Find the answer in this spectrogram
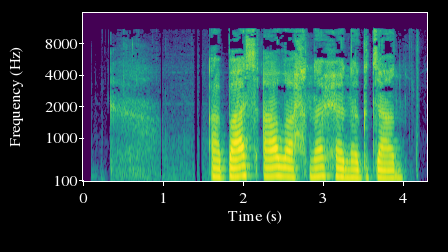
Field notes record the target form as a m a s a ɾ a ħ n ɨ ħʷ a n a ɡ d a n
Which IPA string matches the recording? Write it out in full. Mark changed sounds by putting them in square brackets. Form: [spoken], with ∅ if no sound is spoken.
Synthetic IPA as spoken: a [b] a s a [l] a ħ n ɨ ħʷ a n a ɡ [d͡z] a n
